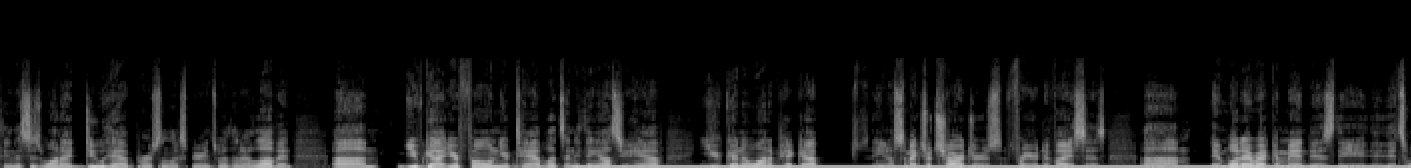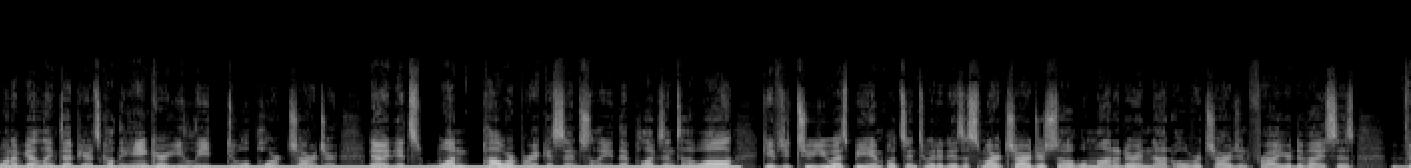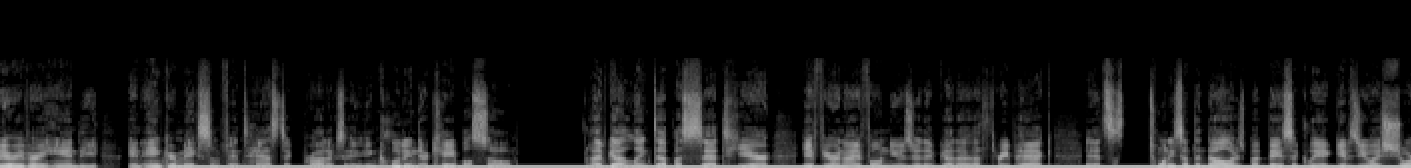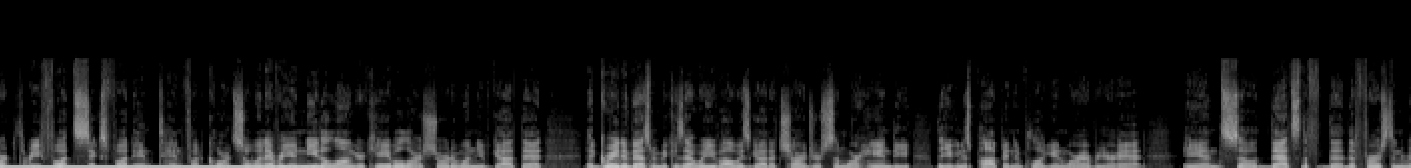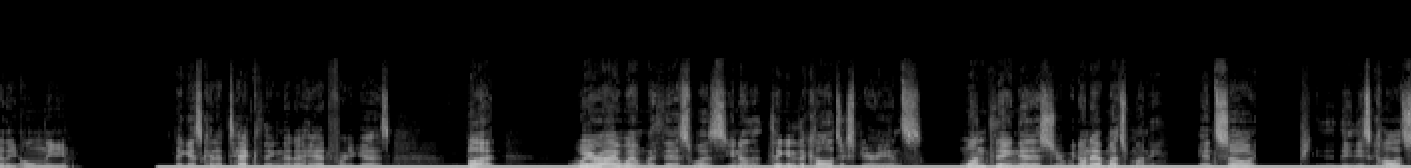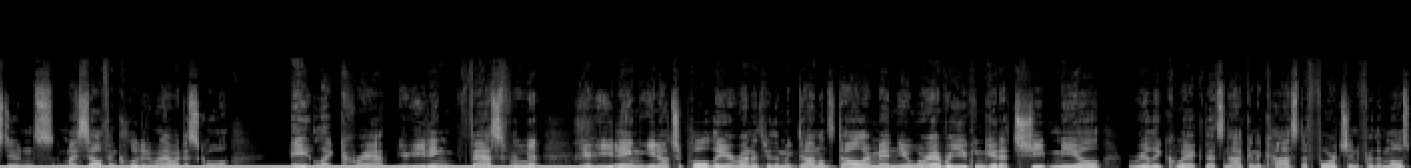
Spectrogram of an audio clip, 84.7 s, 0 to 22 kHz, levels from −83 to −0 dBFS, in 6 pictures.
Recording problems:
electrical hum; noticeable; from 5.5 to 22 s, from 30 to 46 s and from 58 s to 1:17; 50 Hz, 10 dB below the speech

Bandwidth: 14.5 kHz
